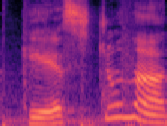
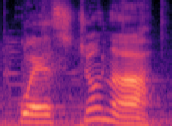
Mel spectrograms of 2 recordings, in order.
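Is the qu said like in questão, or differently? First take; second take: like questão; differently. First: The qu sounds as it does in questão. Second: The qu sounds unlike it does in questão. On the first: The speaker calls it right. "Se pronunciamos questão, devemos pronunciar questionar" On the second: The speaker calls it wrong. "não questionar"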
